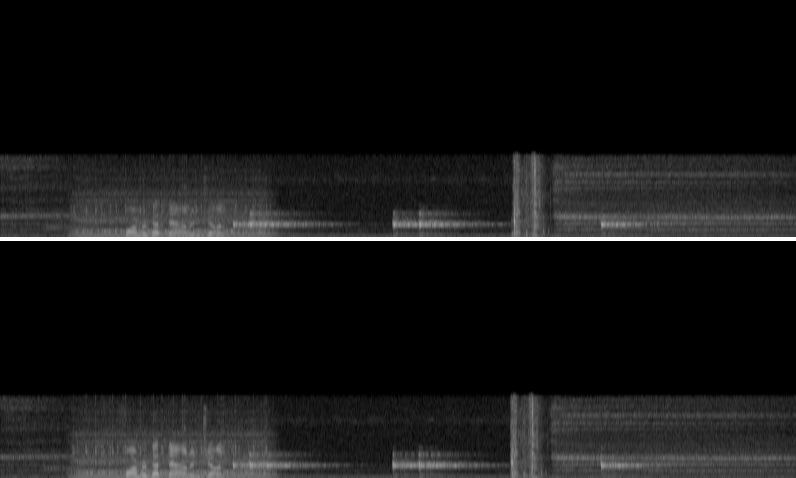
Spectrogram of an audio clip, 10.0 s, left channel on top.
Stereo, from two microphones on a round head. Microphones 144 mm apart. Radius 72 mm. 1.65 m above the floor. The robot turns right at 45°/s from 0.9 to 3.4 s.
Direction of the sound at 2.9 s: 55° right (ahead or behind).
